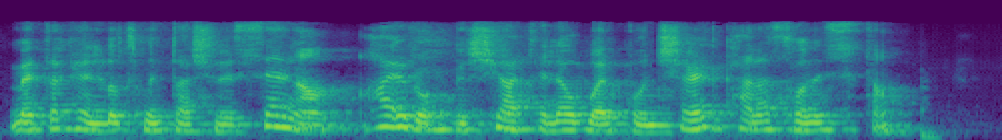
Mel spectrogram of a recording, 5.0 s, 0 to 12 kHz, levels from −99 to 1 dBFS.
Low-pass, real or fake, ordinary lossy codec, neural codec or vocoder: 7.2 kHz; fake; AAC, 48 kbps; codec, 16 kHz, 4 kbps, X-Codec, HuBERT features, trained on balanced general audio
